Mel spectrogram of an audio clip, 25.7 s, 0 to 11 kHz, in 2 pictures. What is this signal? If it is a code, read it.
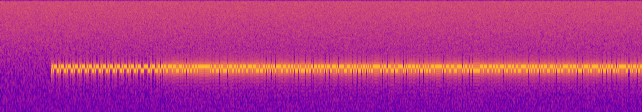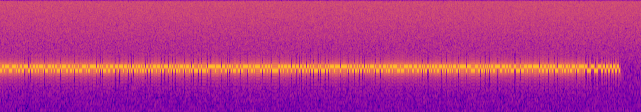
NAVTEX (SITOR-B), 100 baud, 170 Hz shift, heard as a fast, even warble, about 1360 Hz centre. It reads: 8X44DU8 0L ENXXK73 DXFRX YAG7RZ R1W3H U8QT1 ZXW HE5 C4ND6 OY LEO9LCZ GYQTD K504QVG OOQQXD USKNYE6 2H5133 SMT 6CJ8 TT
